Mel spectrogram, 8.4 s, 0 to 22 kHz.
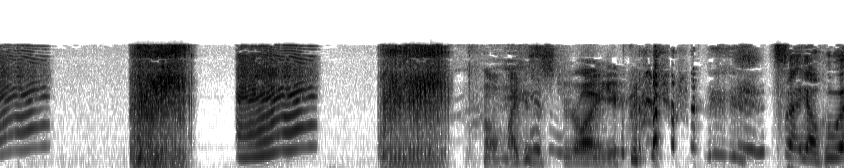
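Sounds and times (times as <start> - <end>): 
buzzy mouth raspberry farts: 0.0 - 0.6, 1.3 - 3.2, 3.8 - 4.6
soundboard fart sound: 0.0 - 0.6, 1.3 - 4.7
laughter: 4.6 - 7.7
speech: 4.8 - 8.4.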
